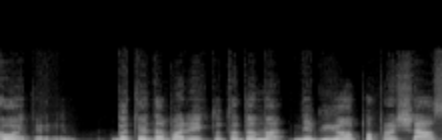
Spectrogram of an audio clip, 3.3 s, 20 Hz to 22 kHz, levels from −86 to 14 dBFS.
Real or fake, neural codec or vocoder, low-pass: fake; codec, 44.1 kHz, 2.6 kbps, DAC; 14.4 kHz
